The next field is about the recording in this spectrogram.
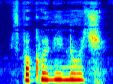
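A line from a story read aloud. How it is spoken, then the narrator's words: Whisper into darkness. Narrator (Russian): прошептала Тайра в темноту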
